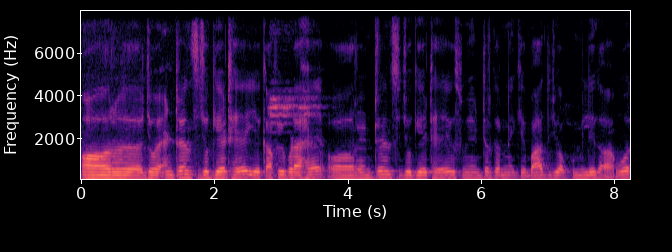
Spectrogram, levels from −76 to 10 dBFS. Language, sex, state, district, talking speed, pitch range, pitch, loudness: Hindi, male, Bihar, Muzaffarpur, 180 wpm, 140-150 Hz, 145 Hz, -20 LUFS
